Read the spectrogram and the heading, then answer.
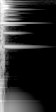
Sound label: broke pick; dos lem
